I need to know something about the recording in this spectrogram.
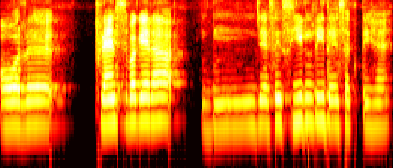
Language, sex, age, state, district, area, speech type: Hindi, female, 18-30, Madhya Pradesh, Hoshangabad, rural, spontaneous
